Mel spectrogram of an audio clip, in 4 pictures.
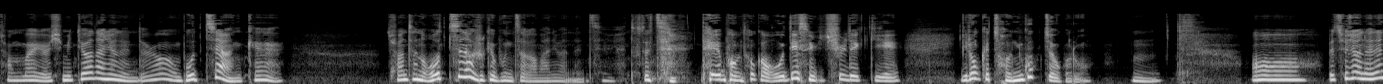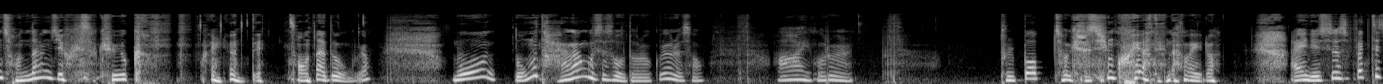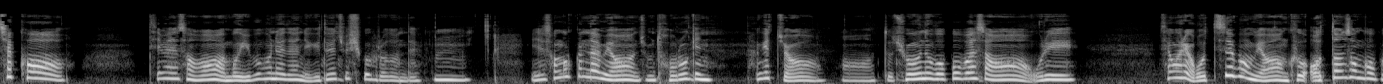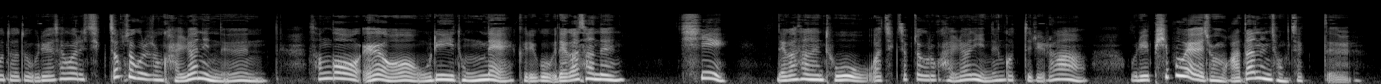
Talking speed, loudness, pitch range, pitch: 275 characters per minute, -15 LUFS, 180-245 Hz, 205 Hz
